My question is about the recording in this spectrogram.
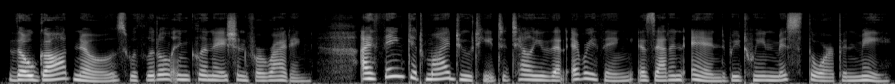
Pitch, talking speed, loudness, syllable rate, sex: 205 Hz, 180 wpm, -19 LUFS, 4.6 syllables/s, female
